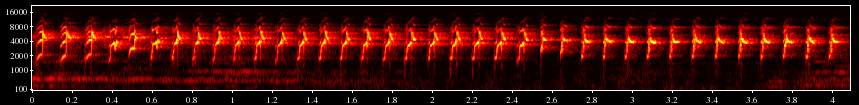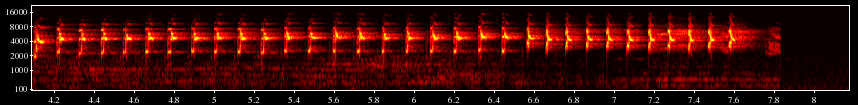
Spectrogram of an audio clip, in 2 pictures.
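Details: Long 'ngekek panjang' chatter of a lovebird kept by bird hobbyists: a rapid, rattling string of harsh buzzy notes running unbroken for nearly eight seconds, then stopping abruptly, with faint low background noise.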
